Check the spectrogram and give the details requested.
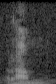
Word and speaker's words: Ram: R-A-M, Ram in Sanskrit. It's pronounced Ram.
